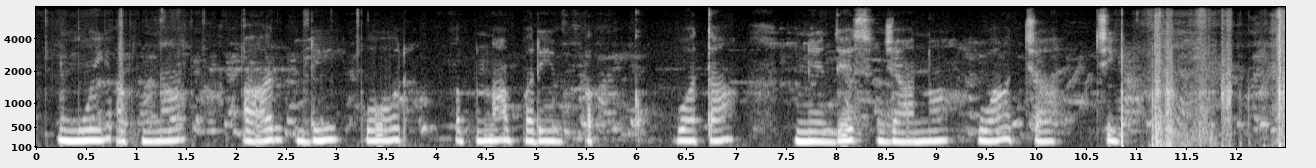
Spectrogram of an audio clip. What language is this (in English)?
Magahi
